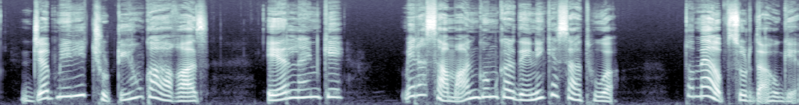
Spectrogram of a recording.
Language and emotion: Urdu, sad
